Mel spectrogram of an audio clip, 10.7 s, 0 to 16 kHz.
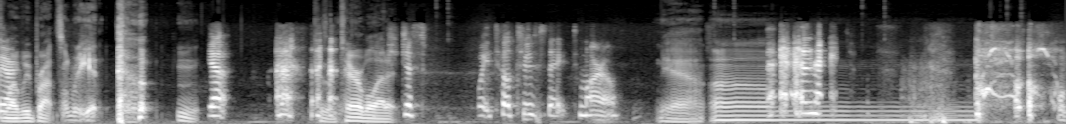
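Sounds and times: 
speech: 0:00.0 - 0:08.9, 0:10.1 - 0:10.6
man coughing from choking on orange soda: 0:01.2 - 0:01.6, 0:09.8 - 0:10.6
low hum: 0:07.0 - 0:10.3.

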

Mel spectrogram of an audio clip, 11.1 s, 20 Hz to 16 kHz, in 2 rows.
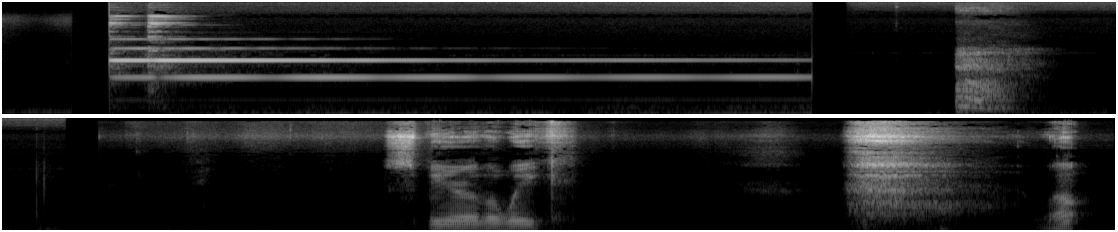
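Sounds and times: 
single final bell struck with a clear metallic tone: 0:00.6 - 0:04.1
rough throat clearing: 0:04.8 - 0:05.2
speech: 0:07.6 - 0:08.5.

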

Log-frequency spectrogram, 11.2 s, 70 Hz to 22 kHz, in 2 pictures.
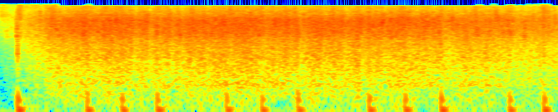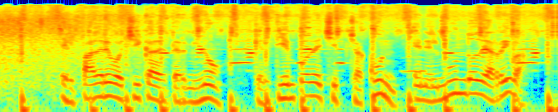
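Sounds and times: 
large waterfall roaring: 0:00.1 - 0:07.3
speech: 0:06.2 - 0:11.1.

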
